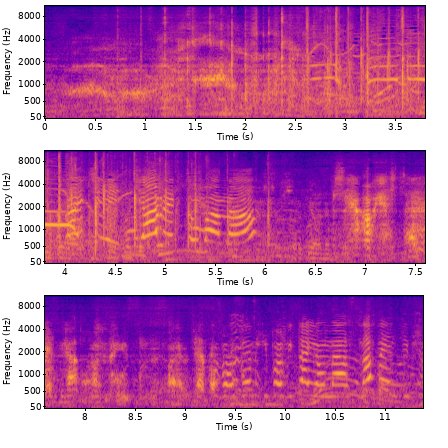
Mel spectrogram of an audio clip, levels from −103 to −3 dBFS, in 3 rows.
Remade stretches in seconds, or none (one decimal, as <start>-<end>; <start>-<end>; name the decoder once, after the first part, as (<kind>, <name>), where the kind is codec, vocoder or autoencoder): 0.0-2.6 (codec, SNAC); 6.5-9.3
